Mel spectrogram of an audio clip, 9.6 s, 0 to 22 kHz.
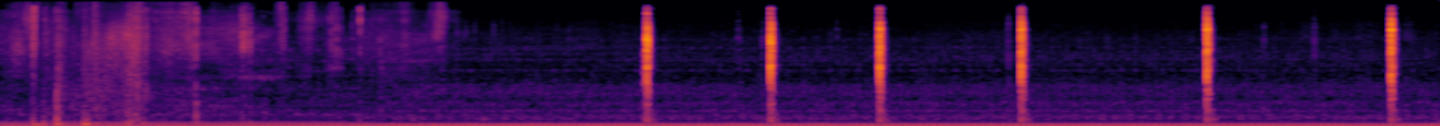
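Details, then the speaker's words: Mitsubishi Pajero/Montero/Shogun Gen 4 after parking brake shoe replacement, in park on flat ground, idling, mic removed to capture: six evenly spaced ratchet clicks, within 6–7 notch standard with slightly more force than usual; engaging normally. "Okay, so it gets to that 6 clicks. Okay, for me, there's look, a little bit of force there, probably more than I'm used to."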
